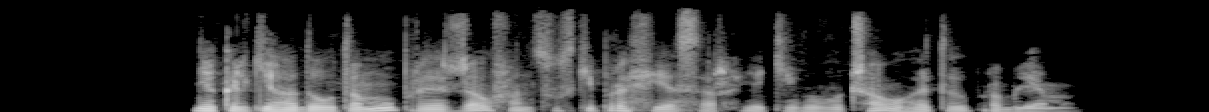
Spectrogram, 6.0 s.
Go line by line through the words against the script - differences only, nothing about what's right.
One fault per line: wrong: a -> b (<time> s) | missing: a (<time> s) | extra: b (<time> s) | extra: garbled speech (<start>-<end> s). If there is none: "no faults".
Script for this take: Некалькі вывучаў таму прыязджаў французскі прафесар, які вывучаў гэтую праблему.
wrong: вывучаў -> гадоў (1.4 s)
